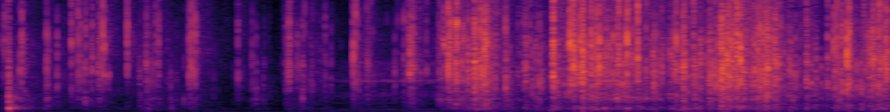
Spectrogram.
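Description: Metallized anti-static bag crinkling as it is handled and pulled open. A few light rustles at first, then dense, louder crinkling from a little past halfway.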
